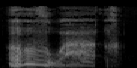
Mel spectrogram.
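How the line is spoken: Sinister voice. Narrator (French): répondit Mimi d'une voix sinistre

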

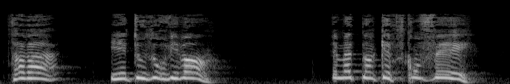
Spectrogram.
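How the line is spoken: Desperate tone. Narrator (French): ajouta-t-il d'un ton désespéré

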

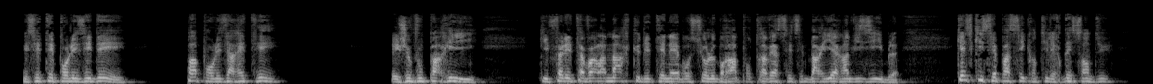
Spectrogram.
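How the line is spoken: Fierce. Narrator (French): dit Harry d'un ton féroce

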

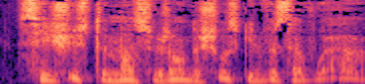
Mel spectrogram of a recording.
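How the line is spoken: Grave retort. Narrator (French): répliqua Hermione d'un ton grave

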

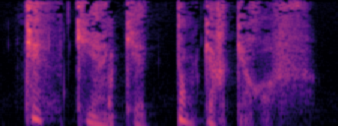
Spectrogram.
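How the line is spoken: Murmured. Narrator (French): murmura Ron

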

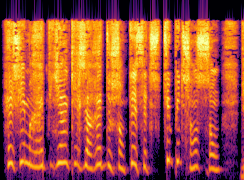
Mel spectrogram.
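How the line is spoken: Distressed tone. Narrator (French): dit Hermione d'un ton affligé

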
